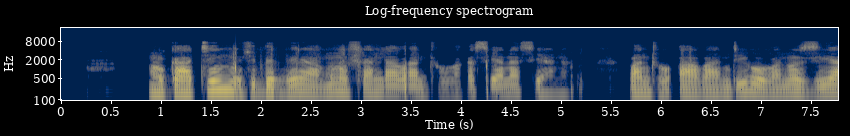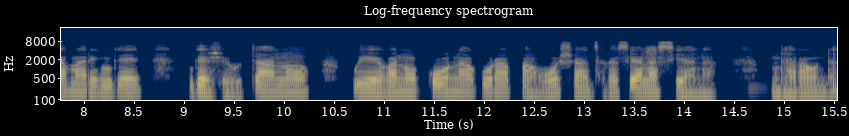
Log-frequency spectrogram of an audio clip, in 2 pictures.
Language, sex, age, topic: Ndau, male, 18-24, health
